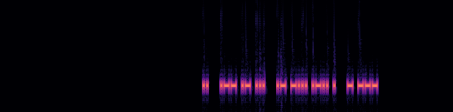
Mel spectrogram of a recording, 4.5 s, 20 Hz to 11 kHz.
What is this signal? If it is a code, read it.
Morse code, heard as a keyed tone, about 68 wpm, 700 Hz. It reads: I WAS ABLE TO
